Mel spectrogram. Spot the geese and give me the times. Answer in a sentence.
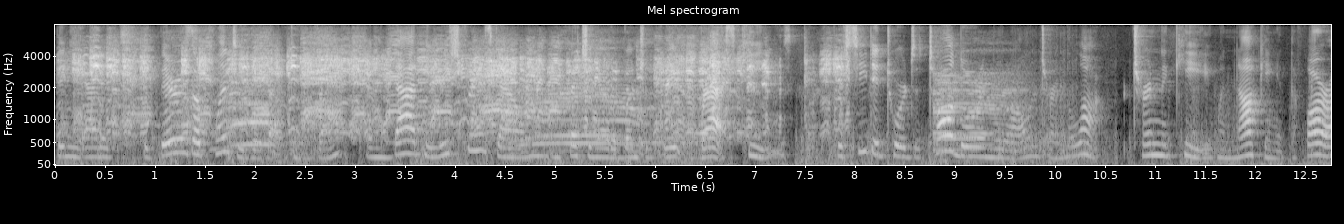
The geese can be heard from 0.0 to 8.0 s.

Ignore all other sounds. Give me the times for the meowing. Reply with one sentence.
You can't hear the meowing here.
